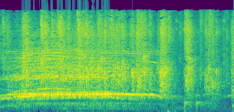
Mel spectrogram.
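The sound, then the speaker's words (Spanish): A packed live audience at a dancehall performance roars with loud cheering, shouting and whoops. The noise is sustained, then dips and surges again near the end. “hoy lo ha reventado aquí porque no cabe ni un alfiler con un público que hace un ruido total que así.”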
